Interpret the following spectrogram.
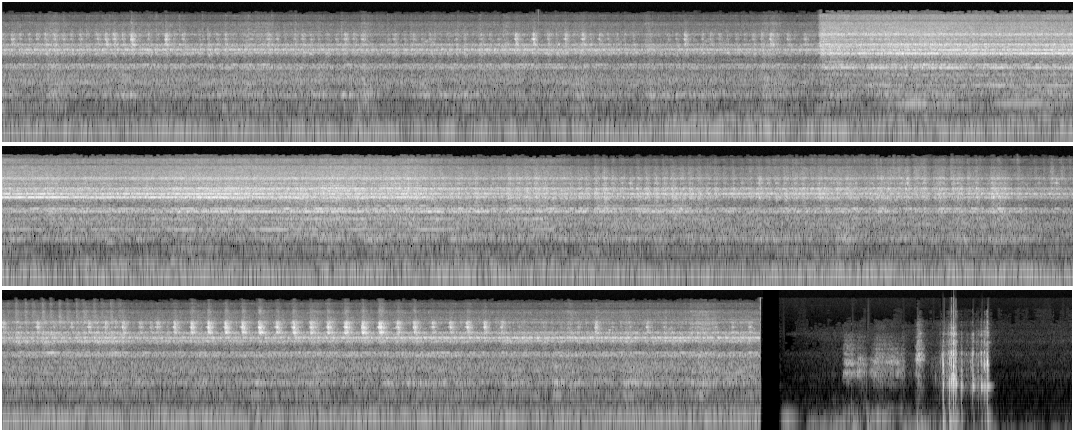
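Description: Circle sawmill running, driven by its Cat diesel: a loud, steady heavy mechanical drone with a deep rumble and several steady whines from the spinning blade and drive. A brighter, higher whine joins about eight seconds in, and the sound cuts off abruptly just before the end.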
